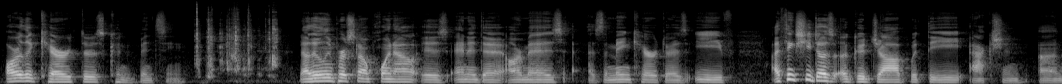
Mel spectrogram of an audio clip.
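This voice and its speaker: A young man giving a frank, opinionated spoken movie review, with frequent fillers and restarts. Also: on the low side.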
